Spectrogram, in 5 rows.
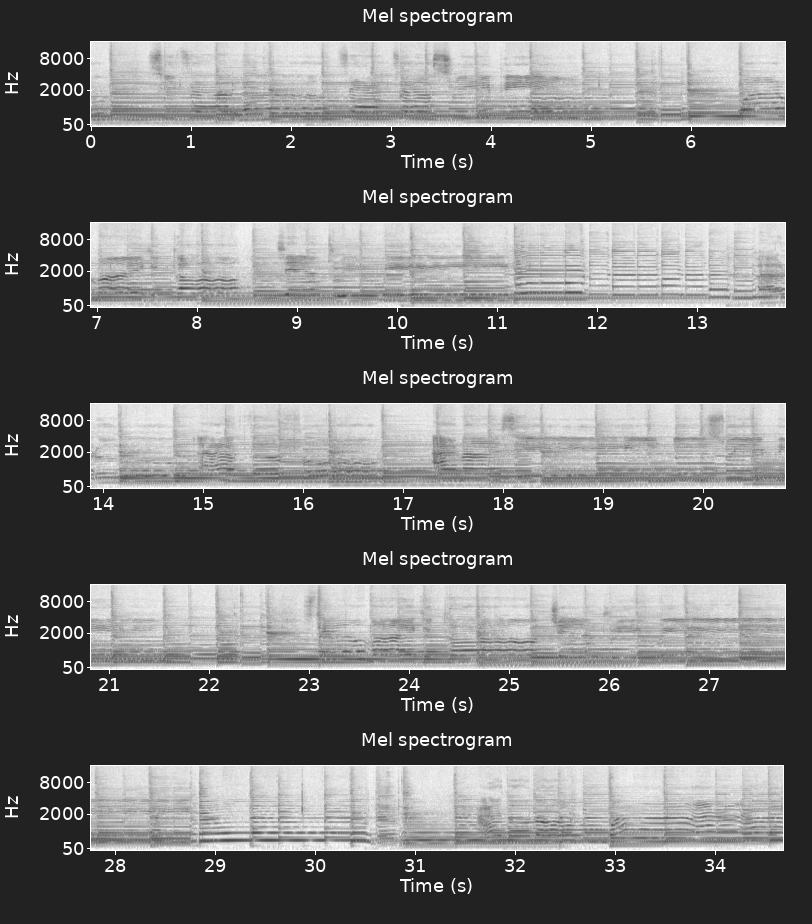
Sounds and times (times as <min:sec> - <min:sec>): Guitar: 0:00.0 - 0:34.6.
